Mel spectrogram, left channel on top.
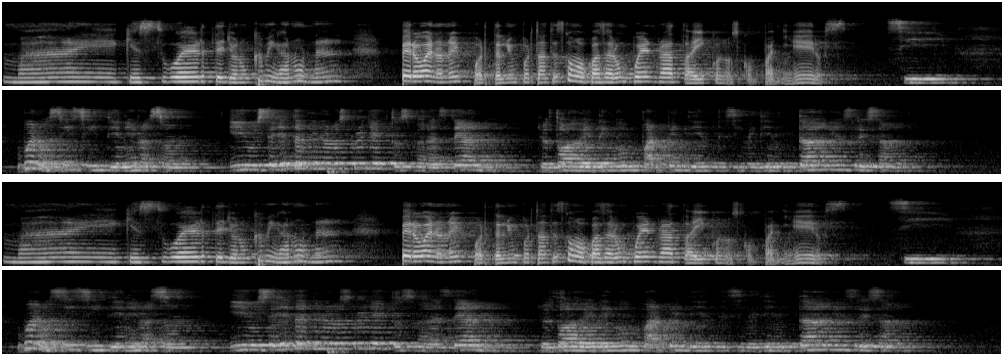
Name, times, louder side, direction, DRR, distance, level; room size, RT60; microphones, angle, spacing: voice 1, 0.0-8.3, left 1 dB, 20° left, 11 dB, 1.1 m, -22 dB
voice 2, 8.9-9.8 10.2-12.0 12.3-15.0 15.3-19.1, left 1 dB, 50° left, 2 dB, 5.8 m, -25 dB
28.5 x 22.0 x 6.6 m, 1.5 s
head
